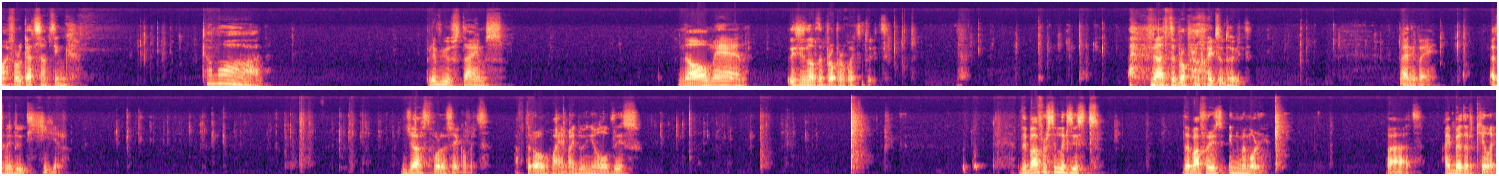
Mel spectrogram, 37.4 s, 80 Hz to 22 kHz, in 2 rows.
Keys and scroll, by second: 1.7 ctrl+x, 1.8 1, 3.5 ctrl+p, 4.1 ctrl+p, 4.2-4.9 ctrl+p, 5.0-6.1 ctrl+p, 6.8 ctrl+n, 6.9 ctrl+n, 7.2 ctrl+n, 7.4 ctrl+n, 8.3-11.1 ctrl+n, 11.1 ctrl+a, 11.1 ctrl+space, 11.3 ctrl+n.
